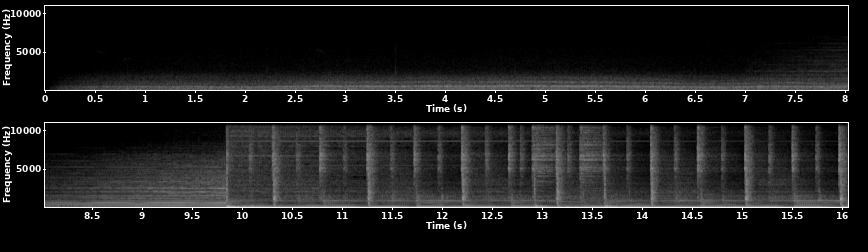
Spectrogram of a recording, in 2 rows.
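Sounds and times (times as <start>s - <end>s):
droning rush with wavering pitch: 0.5s - 16.0s.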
